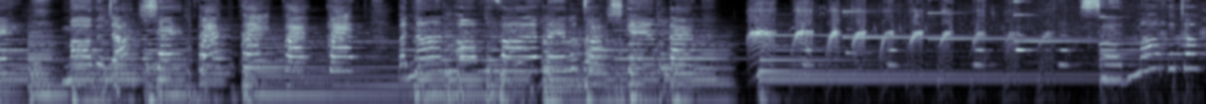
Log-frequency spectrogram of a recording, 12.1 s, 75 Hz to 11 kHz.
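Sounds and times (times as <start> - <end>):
cartoon duck quacking: 7.4 - 10.6.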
